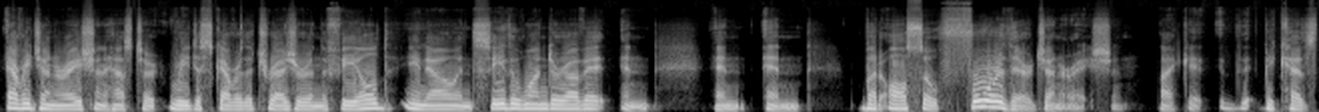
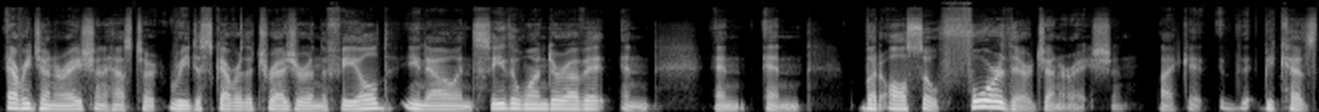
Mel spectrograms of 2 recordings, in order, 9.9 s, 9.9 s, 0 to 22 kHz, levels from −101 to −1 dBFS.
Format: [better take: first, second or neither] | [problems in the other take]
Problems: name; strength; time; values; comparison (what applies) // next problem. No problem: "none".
second | distortion; slight; 10 dB below the speech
